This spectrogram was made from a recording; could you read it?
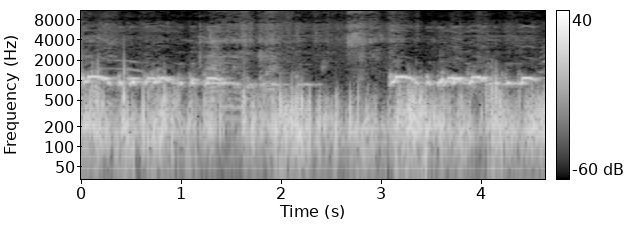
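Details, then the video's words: Zebra dove song meant to coax quiet birds into singing: long trilled coo phrases of fast staccato notes, wavering slightly, broken by a brief gap, with heavy low-pitched background clutter. "PERKUTUT GACOR"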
